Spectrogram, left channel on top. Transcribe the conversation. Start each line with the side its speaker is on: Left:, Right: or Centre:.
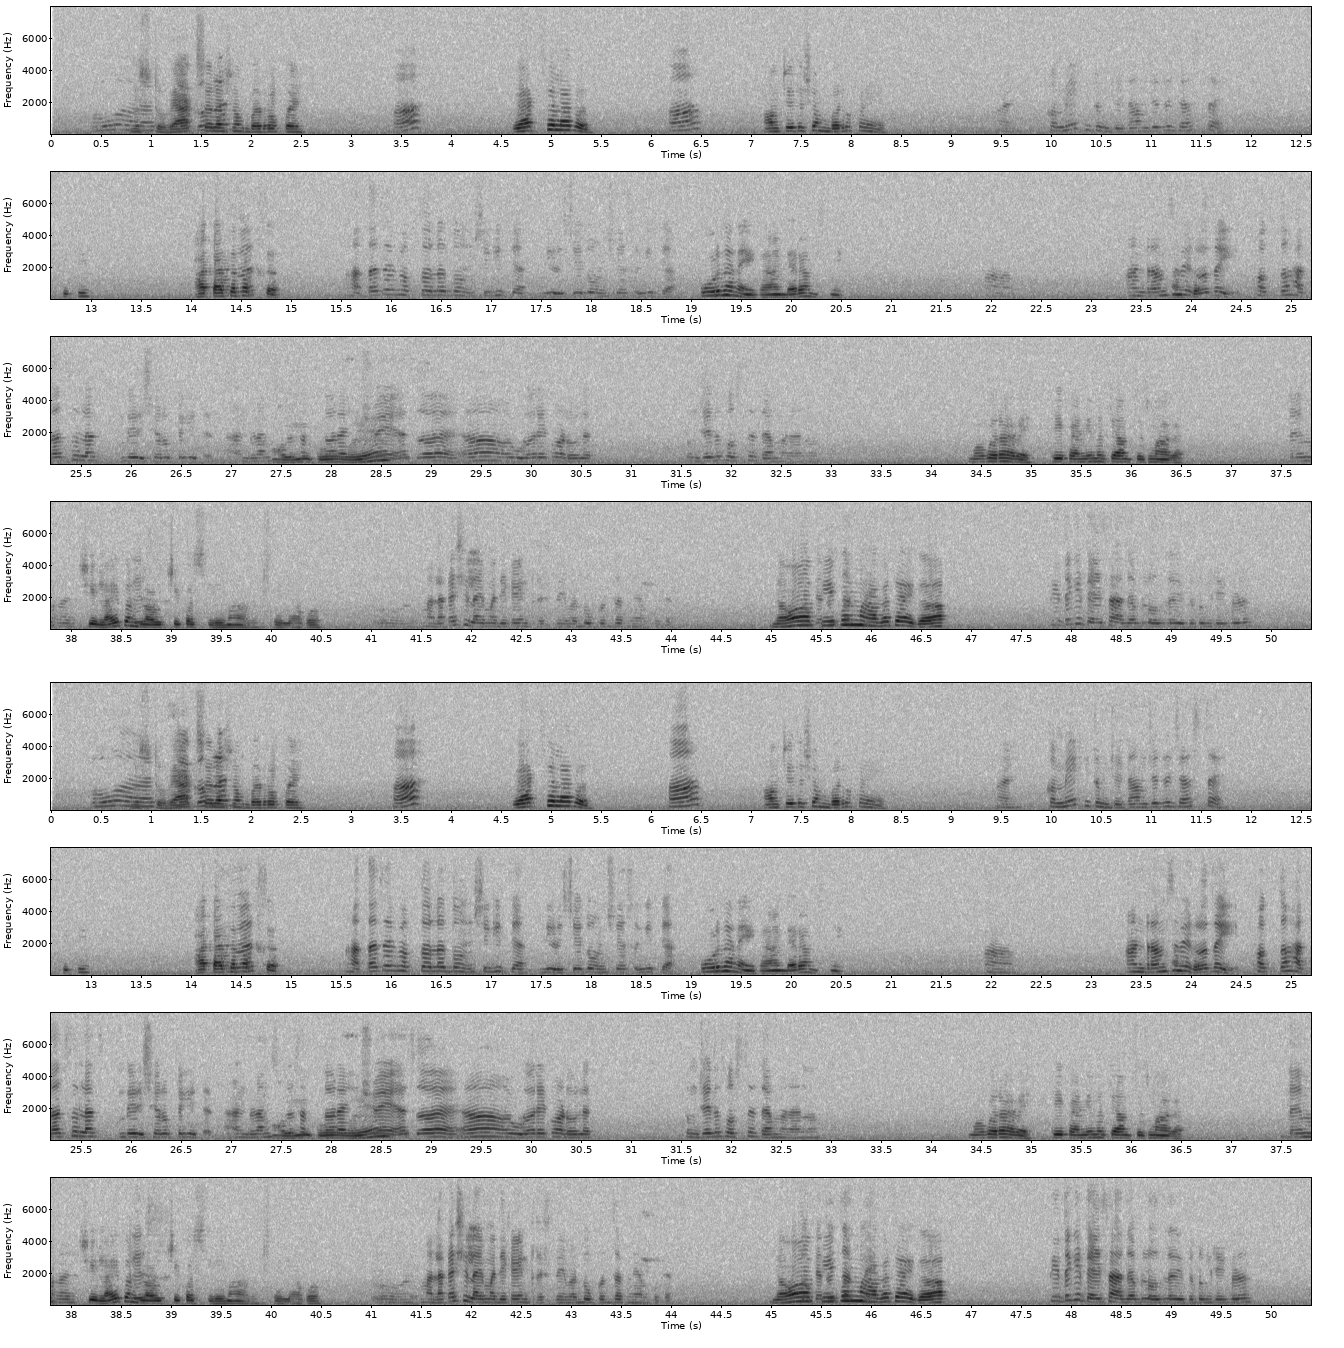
Right: होय
Centre: नसतो वॅक्सला
Right: मेकअपला
Centre: शंभर रुपये
Right: हा
Centre: वॅक्स ला ग!
Right: हा
Centre: आमचे इथ शंभर रुपये आहे.
Right: हा कमी आहे की तुमच्या इथ आमच्या तर जास्त आहे.
Centre: किती? हाताचं
Right: वॅक्स
Centre: फक्त
Right: हातच आहे फक्तला दोनशे घेत्या दीडशे दोनशे असं घेत्या.
Centre: पर्ण नाही का अंड अरम्स नाही
Right: हा अंड्रामच
Centre: असं
Right: वेगळंच आहे फक्त हातचलाच दीडशे रुपये घेतात. अंडडम सुद्धा
Centre: आई
Right: सत्तर
Centre: गो
Right: ऐंशी
Centre: होय
Right: असं आहे ह एवढं रेट वाढवलात. तुमच्या तर स्वस्त त्या मना
Centre: मग बरबाई आहे ठीक आहे बाई मग ते आमचच महाग आहे
Right: लय महाग आहे
Centre: शिलाई पण
Right: केस
Centre: ब्लाउजची कसली मग केल्या
Right: हो मला काय शिलाईमध्ये काही इंटरेस्ट नाही डोकच जग नाही आमचं त्यात
Centre: नव
Right: डोक्यातच
Centre: ती पण
Right: जात
Centre: महागच
Right: नाही
Centre: आहे ग!
Right: तिथं किती आहे साध्या ब्लाज ला तिथं तुमच्या इकडे?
